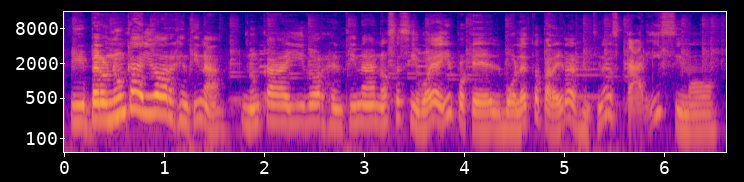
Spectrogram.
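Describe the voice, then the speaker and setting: A man who grew up in Los Angeles hosting a casual live-stream chat, speaking slangy Mexican-style Spanish learned as a second language, with English as his native tongue, often pausing to search for words. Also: sits high, lively intonation, warm tone, faint music behind. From United States, grew up in Los Angeles. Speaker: show host.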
